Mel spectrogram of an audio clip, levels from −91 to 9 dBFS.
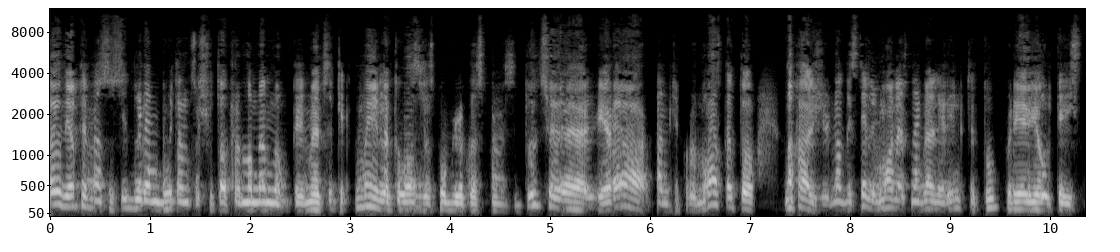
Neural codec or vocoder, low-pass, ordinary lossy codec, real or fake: codec, 44.1 kHz, 1.7 kbps, Pupu-Codec; 10.8 kHz; MP3, 48 kbps; fake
